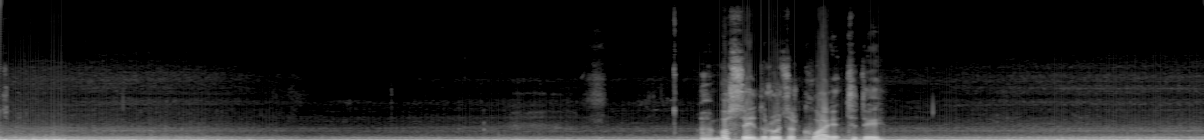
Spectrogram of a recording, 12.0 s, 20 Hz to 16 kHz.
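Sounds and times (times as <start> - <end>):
wind rumble on microphone: 0.0 - 2.6
motorcycle engine running: 0.0 - 12.0.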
